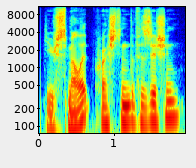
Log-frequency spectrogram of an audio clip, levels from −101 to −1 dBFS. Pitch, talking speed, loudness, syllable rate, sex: 110 Hz, 215 wpm, -15 LUFS, 6.0 syllables/s, male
